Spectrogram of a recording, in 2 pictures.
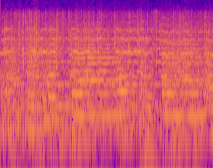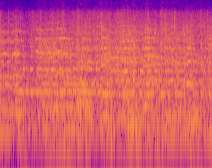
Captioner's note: fire crackling; dramatic music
